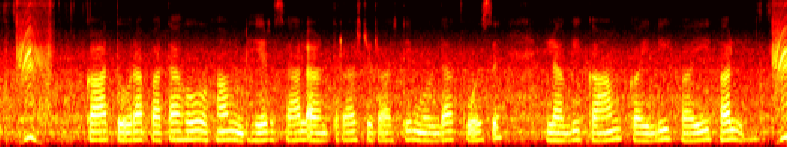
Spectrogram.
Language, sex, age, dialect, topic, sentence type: Magahi, female, 60-100, Central/Standard, banking, statement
